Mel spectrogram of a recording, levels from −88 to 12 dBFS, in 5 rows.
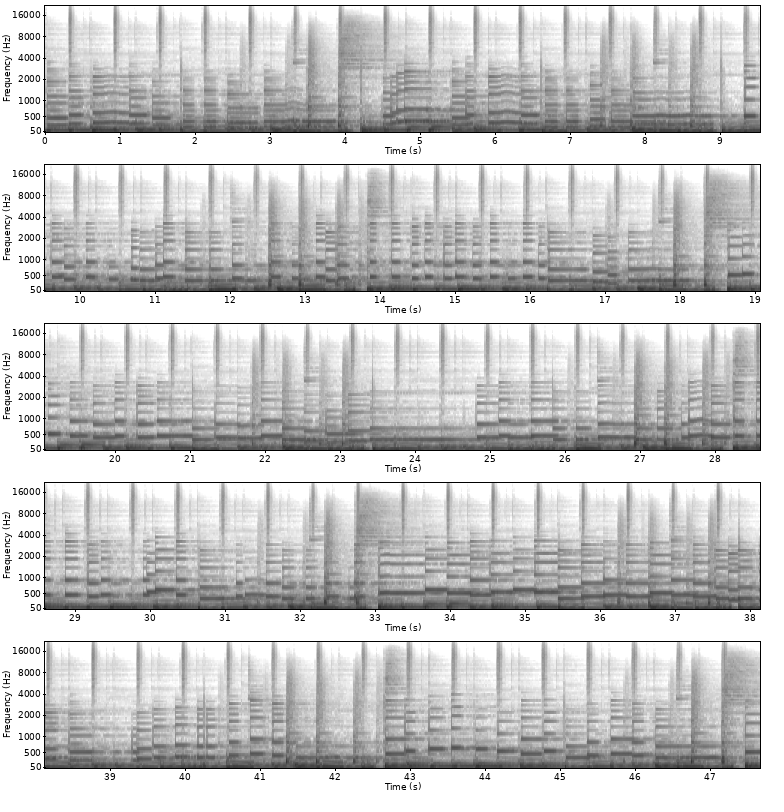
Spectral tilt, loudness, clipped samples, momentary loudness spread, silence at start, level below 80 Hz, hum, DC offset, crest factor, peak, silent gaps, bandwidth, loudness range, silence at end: -7 dB/octave; -20 LUFS; under 0.1%; 5 LU; 0 s; -20 dBFS; none; under 0.1%; 16 dB; 0 dBFS; none; over 20 kHz; 2 LU; 0 s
